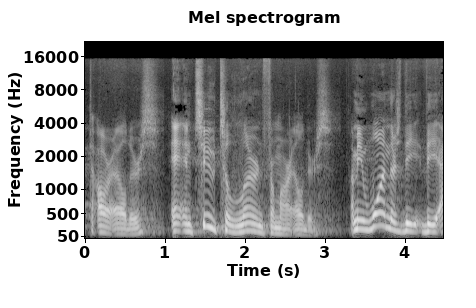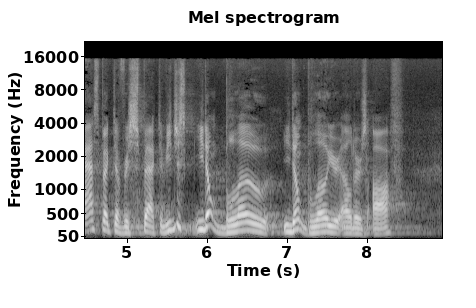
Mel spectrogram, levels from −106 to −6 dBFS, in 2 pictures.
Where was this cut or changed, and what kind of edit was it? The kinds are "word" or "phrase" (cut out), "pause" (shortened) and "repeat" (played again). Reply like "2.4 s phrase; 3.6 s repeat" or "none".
1.0 s pause; 3.2 s pause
